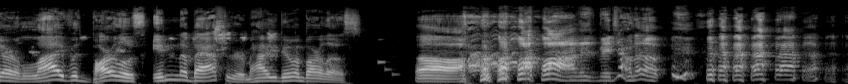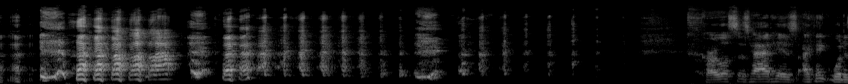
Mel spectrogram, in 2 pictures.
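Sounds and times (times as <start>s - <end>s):
speech: 0.0s - 11.4s, 15.6s - 16.9s
loud laughter: 4.4s - 5.8s, 7.1s - 13.8s.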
